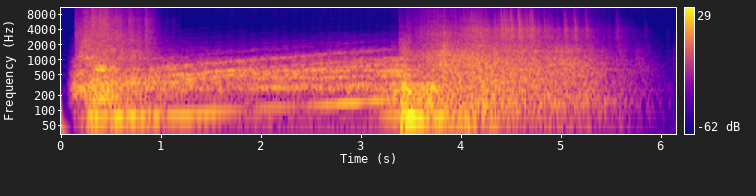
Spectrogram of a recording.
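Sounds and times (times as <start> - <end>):
ship external machinery running: 0.0 - 5.9.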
